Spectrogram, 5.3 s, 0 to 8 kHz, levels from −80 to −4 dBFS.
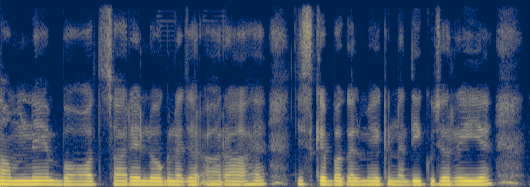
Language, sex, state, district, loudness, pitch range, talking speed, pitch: Hindi, male, Bihar, Saran, -17 LUFS, 135-140 Hz, 180 wpm, 135 Hz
